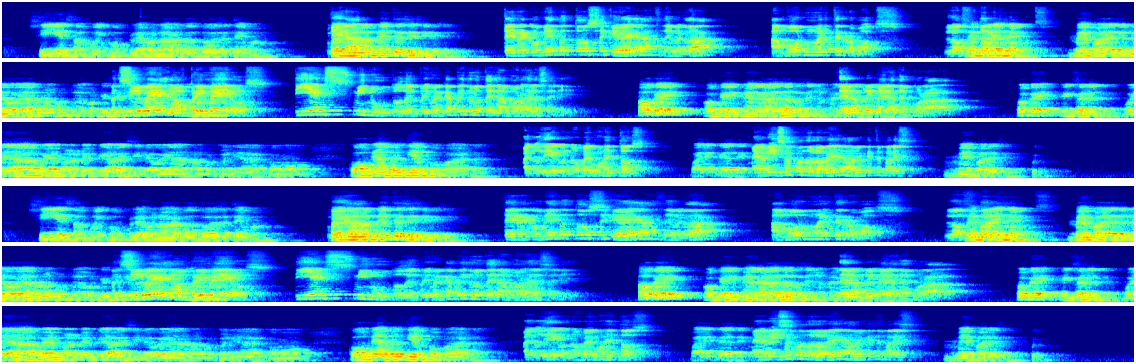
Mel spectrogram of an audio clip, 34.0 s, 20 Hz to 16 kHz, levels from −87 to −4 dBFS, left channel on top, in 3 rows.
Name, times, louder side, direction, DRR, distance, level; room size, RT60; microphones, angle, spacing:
voice 1, 0.3-2.6 3.3-4.5 9.6-10.2 10.6-13.5 17.7-20.2 21.5-25.6 26.1-27.4 29.5-30.1 32.1-33.0, right 1 dB, 35° right, -6 dB, 1.3 m, -31 dB
voice 2, 3.2-3.6 5.0-7.0 7.7-9.0 9.4-9.7 10.0-10.1 12.4-13.9 14.2-17.0 19.7-20.8 27.8-29.1 30.1-31.7, left 3 dB, 70° left, -3 dB, 1.6 m, -32 dB
7.6 x 5.3 x 2.4 m, 0.71 s
head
